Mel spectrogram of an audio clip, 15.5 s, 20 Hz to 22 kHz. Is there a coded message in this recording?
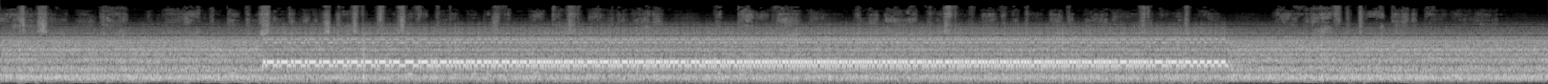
Yes: NAVTEX (SITOR-B), 100 baud, 170 Hz shift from 2.6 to 12.3 s, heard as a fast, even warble, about 1000 Hz centre, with radio static and speech in English. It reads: ZCZC SE02 NAV WARNING 83. BUOY IN PSN 46-39S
